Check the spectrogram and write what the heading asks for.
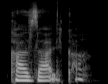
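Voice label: "kazaljka", Croatian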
